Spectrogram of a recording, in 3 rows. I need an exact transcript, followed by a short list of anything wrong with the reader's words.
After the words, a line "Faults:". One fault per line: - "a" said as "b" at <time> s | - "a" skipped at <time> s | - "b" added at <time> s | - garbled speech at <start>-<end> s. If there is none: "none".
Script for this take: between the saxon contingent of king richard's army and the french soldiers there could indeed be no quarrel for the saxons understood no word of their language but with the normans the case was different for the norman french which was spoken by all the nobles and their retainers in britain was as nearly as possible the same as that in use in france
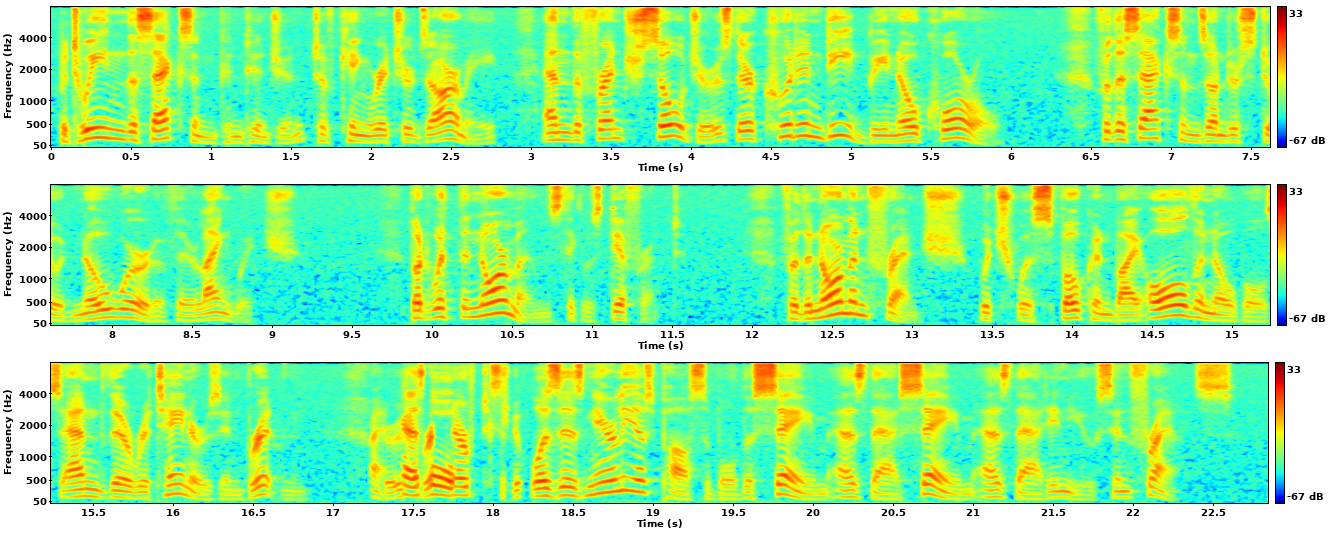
between the saxon contingent of king richard's army and the french soldiers there could indeed be no quarrel for the saxons understood no word of their language but with the normans the was different for the norman french which was spoken by all the nobles and their retainers in britain [garbled] was as nearly as possible the same as that same as that in use in france
Faults:
- "case" skipped at 10.9 s
- garbled speech at 17.2-18.2 s
- "same as that" added at 20.5 s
